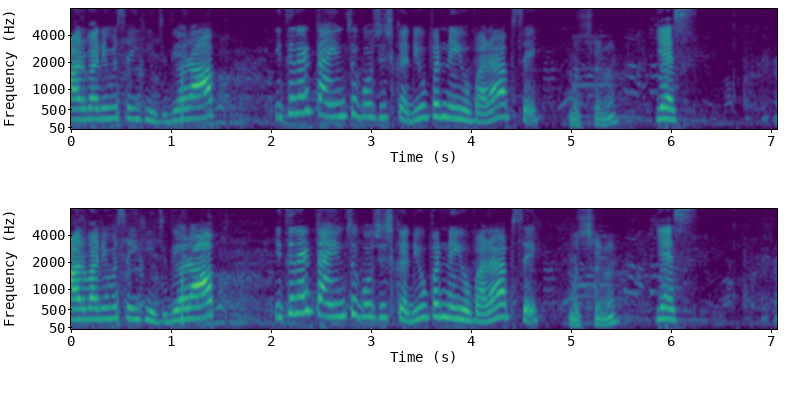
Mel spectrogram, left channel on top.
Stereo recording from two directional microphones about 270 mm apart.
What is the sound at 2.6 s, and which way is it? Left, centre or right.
Speech, centre.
